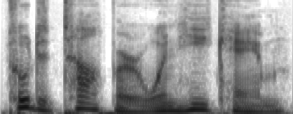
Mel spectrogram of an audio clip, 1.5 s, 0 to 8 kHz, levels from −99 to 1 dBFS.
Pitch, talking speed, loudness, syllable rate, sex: 105 Hz, 245 wpm, -17 LUFS, 5.3 syllables/s, male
